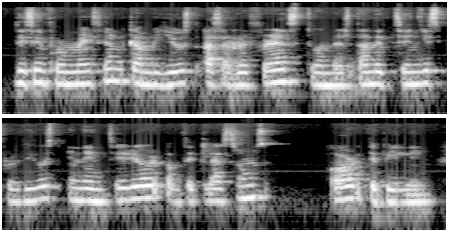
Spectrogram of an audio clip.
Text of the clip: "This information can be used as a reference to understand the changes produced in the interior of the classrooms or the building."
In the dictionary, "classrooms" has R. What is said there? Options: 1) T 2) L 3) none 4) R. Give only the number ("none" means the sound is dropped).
3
